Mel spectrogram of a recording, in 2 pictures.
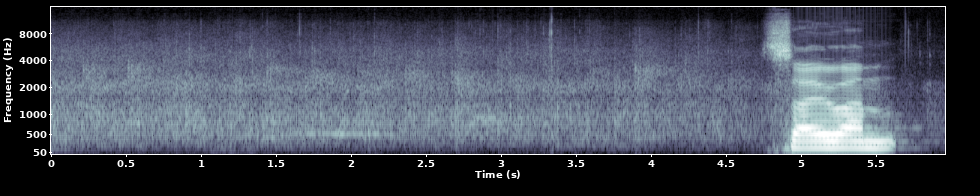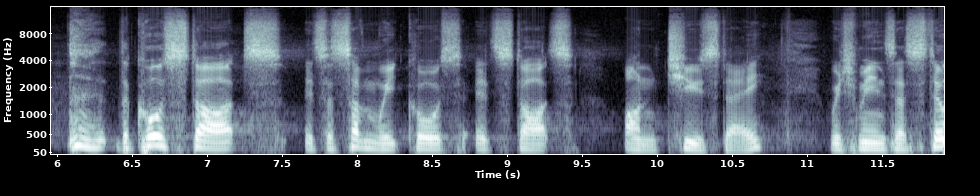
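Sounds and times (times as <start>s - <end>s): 
audience applause: 0.0s - 6.2s
speech: 4.8s - 11.9s.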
